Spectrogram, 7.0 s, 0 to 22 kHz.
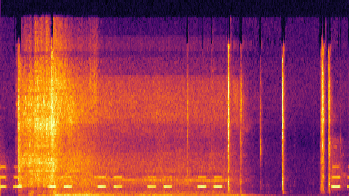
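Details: Start after fitting a new starter, replacing one whose bendix drive spring had given out and no longer pushed: short crank, clean catch into steady idle, door chime beeping; starter engages and releases properly. Warning light on, expected to clear after about 2 km.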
